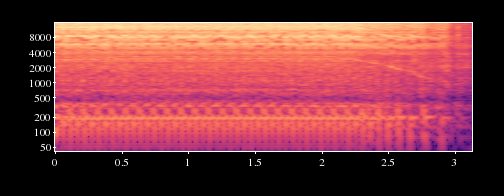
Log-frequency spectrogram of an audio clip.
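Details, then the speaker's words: 1977 Polaris Colt 250 snowmobile, unrun for about 18 years, compression test after a 12-hour Marvel Mystery Oil soak per cylinder: fast, even chuffing while turned over. Readings were about 120 and 105 psi, judged enough to run. "all right so this cylinder here we end up getting about 115 I just checked the other cylinders and same method and got right at 120."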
